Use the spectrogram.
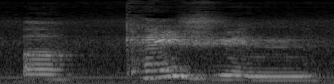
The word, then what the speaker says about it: occasion: Occasion. Occasion. Không phải là occasion. Occasion.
